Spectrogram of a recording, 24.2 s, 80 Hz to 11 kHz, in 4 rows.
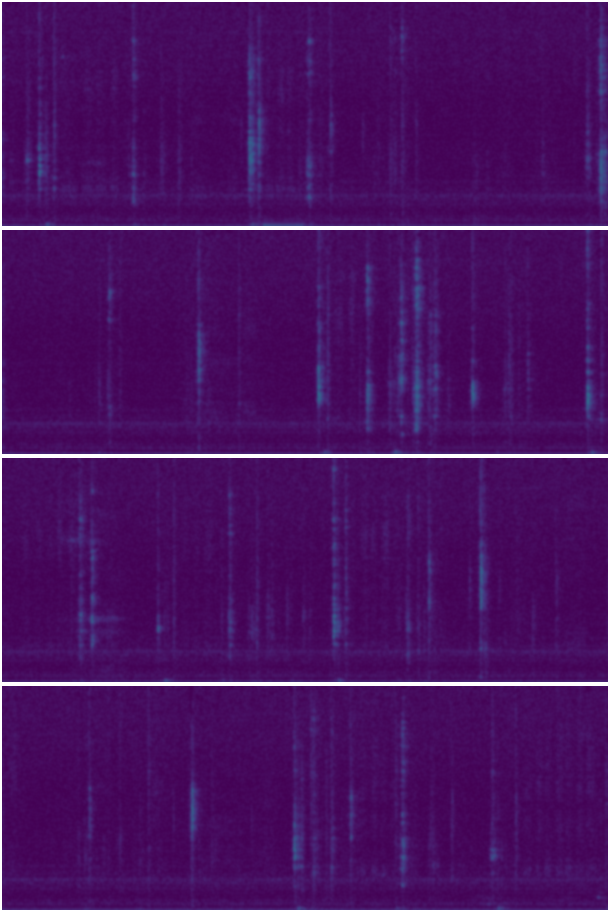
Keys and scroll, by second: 0.0 d, 1.5 4, 3.6 2, 5.8 2, 6.9 2, 9.9-11.0 typing, 12.9 d, 14.5 s, 17.1 4, 20.8-22.2 typing.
